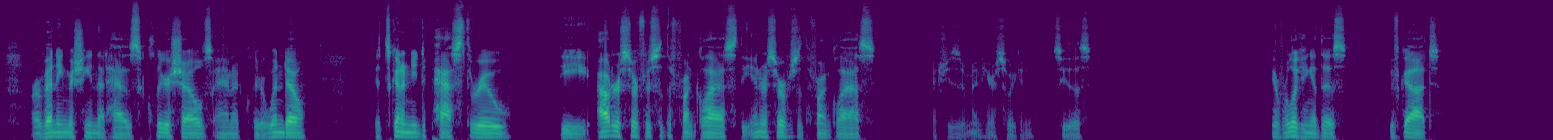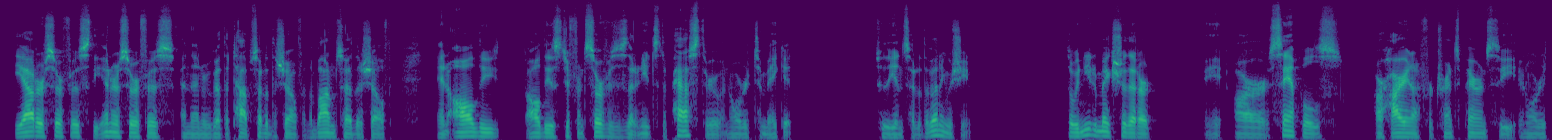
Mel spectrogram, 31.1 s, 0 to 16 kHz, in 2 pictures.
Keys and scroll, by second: 12.9 z.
